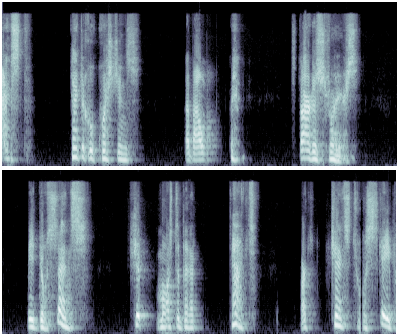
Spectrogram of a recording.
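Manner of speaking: faint, weak, feeble muttering in half-sentences. Voicing a wounded old man just coming around: weak muttering voice. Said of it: "In a weak voice, he mutters".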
